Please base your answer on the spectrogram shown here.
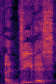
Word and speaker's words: Adidas: Today I'm going to be reviewing this Adidas ab wheel. Now here's a bit of bar trivia for you. Actually Adidas is pronounced adidas.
